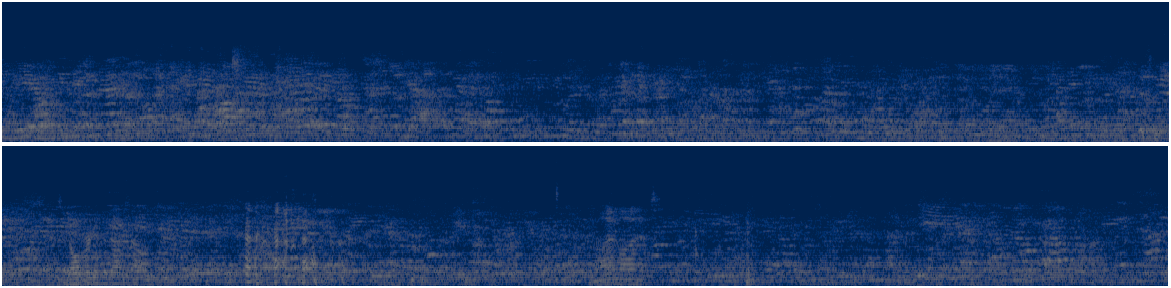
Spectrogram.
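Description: A crowd of men and women chat and greet one another warmly in an echoing hall.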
